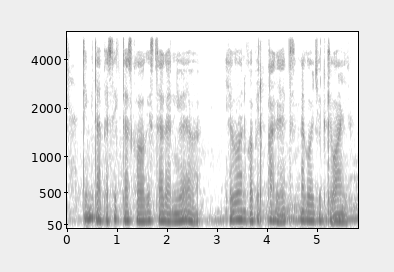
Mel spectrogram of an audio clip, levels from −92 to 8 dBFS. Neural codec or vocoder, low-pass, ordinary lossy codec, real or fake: none; 5.4 kHz; none; real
